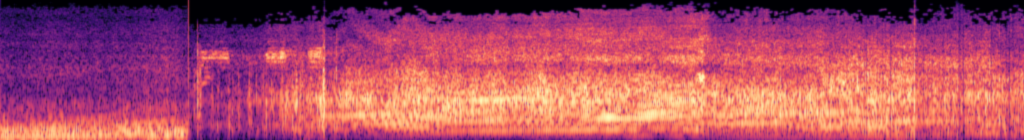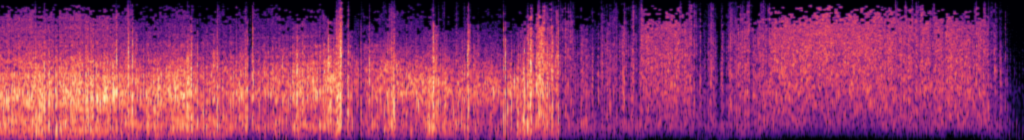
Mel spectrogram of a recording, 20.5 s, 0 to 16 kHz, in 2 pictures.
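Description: Car engines under hard acceleration in a roll race between a 2019 Honda Civic Si and a V6 Mustang. After a steady cruising drone, the engine pitch climbs, drops at an upshift about seven seconds in and climbs again, then fades into wind noise for the last few seconds.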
